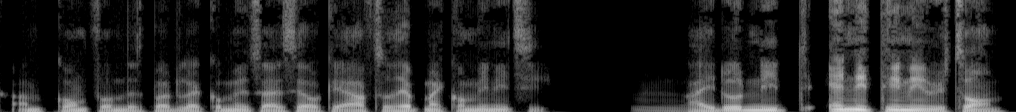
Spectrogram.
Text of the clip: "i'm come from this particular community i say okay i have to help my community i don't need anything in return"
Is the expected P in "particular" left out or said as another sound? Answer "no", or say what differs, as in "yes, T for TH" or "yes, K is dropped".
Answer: yes, B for P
